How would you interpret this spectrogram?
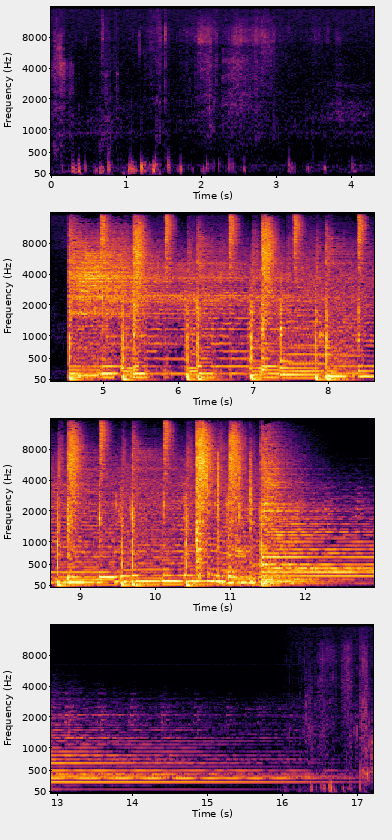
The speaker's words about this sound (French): T'as un tracteur qui va passer. Ouais.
